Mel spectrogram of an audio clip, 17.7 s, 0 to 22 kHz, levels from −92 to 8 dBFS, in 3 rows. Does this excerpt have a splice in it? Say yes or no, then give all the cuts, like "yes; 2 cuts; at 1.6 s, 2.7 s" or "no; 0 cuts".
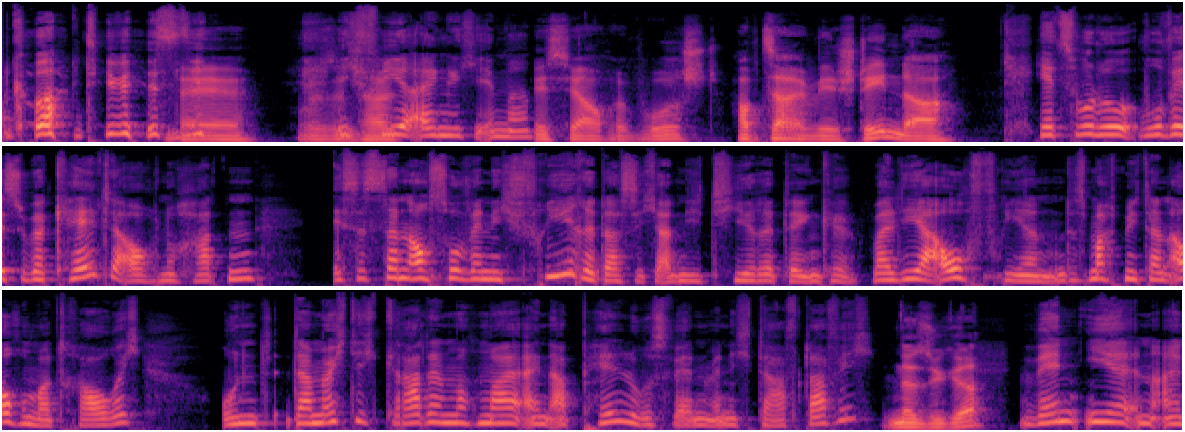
no; 0 cuts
